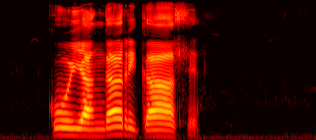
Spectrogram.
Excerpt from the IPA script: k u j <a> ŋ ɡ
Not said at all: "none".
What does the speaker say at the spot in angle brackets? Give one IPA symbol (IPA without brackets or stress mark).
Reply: a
